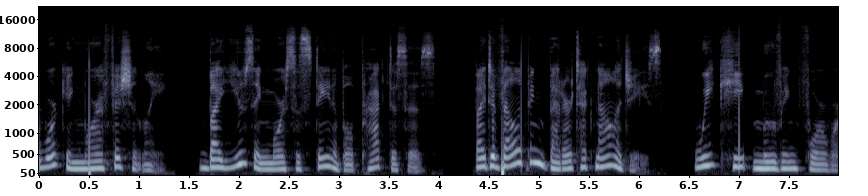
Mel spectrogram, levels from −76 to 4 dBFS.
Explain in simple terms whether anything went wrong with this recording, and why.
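Sharp, loud pops cut in on top of the speech at 0.49–0.52 s, just before "efficiently by using more"; at 4.62–4.85 s, a quick double pop between "more sustainable practices by" and "better technologies"; and at 7.00–7.03 s. These loud pops are likely sudden electrical jolts, perhaps from static or a switch, while the speech continues underneath.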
